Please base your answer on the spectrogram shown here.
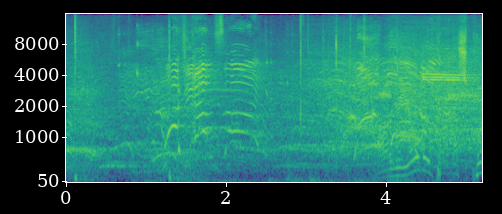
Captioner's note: crowd and players cheering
